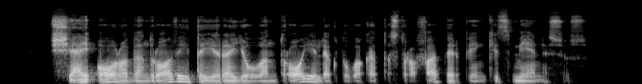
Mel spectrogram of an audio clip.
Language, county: Lithuanian, Šiauliai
